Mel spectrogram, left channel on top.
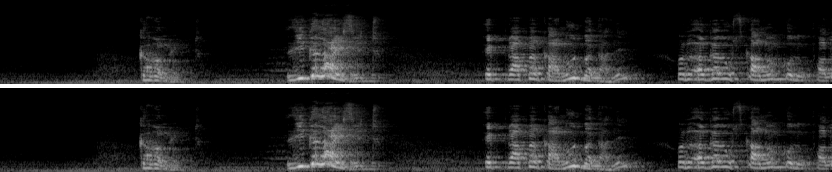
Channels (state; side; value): identical; both; correlation 1.00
